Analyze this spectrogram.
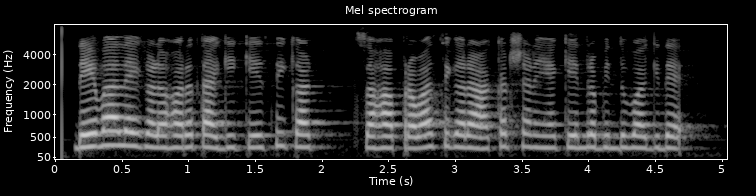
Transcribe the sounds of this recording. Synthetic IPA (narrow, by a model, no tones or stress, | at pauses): d̪ɛːʋaːlɐjɐɡɐɭɐɦɔɾɐt̪aːɡikeːsikaːʈ̚ | sɐɦɐpɾɐʋaːsiɡɐɾɐːkɐɾʃɐɳɛjɐkeːnd̪ɾɐbind̪uʋaːɡid̪e̞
